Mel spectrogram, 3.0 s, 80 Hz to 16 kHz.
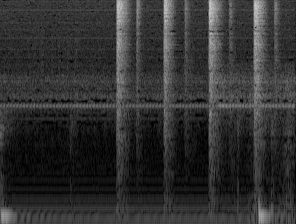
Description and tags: Hi-Hat Guitar Noise 6
Hi-hats and electric guitar.
Recorded with Sony TCD D10 PRO II & 2 x Sennheiser MD21U.
count-to-4, 4, intro, guitar, hihats, count-to-four, four-hits, feedback, hihat, hi-hats, hi-hat, four, 1-2-3-4, electric, 4-hits, get-ready, four-counts, 4-counts, noise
